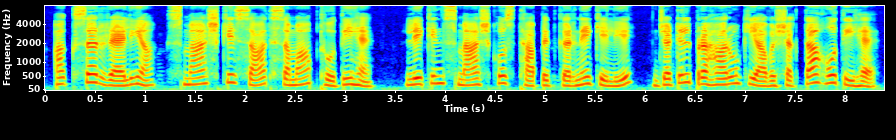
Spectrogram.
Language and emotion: Hindi, neutral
